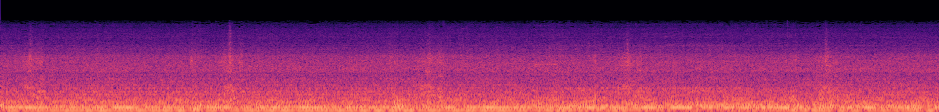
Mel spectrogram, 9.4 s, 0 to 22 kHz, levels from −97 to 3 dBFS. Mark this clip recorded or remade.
recorded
